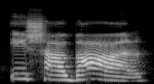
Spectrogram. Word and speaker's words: Isabel: Fisher pronounced it Ishabal.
